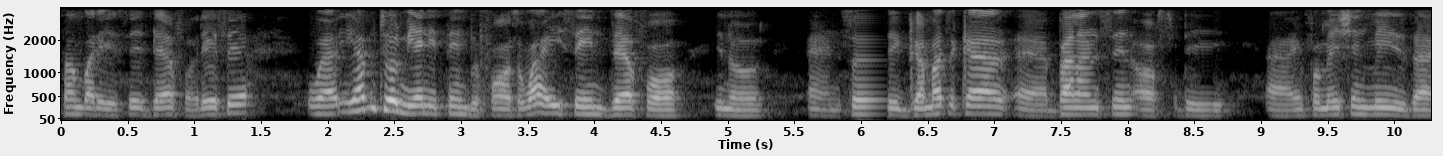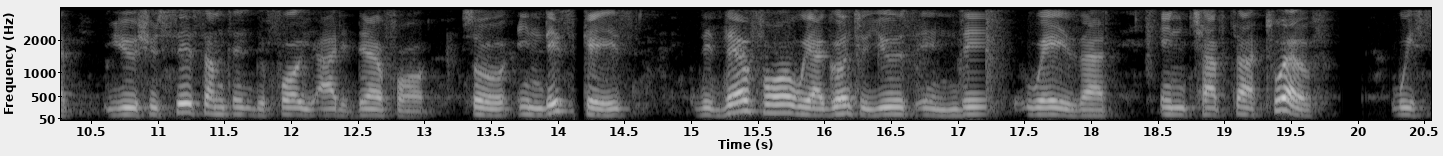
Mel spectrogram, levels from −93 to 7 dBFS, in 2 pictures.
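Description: At 1.36 s a short concealed packet loss lasts about 0.04 s. A few hundredths of a second of audio arrived too late, and the decoder extended the preceding sound to cover it, leaving a brief smear or wobble. On a spectrogram it shows as a thin blurred sliver with harmonics stretched flat.

From 5.98 to 6.21 s the sound turns into a fading buzz or hiss that never drops to silence, and then resumes further on with material missing. The likely cause is a long network dropout: nothing arrived for roughly a quarter second, and concealment filled the whole gap. The waveform shows a decaying repetitive stretch, and the spectrogram shows smeared, frozen bands.

Bursts of packet loss hit at 8.55 to 8.65 s, 14.11 to 14.21 s, and 17.09 to 17.23 s, the last about 0.13 s long. In each, consecutive packets were lost and the receiver held the last sound while turning it down. The result is a brief held buzz or fading hiss. 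On the waveform it appears as a tapering envelope, and on the spectrogram as horizontally streaked energy.

Throughout, the audio stops at 4 kHz, which fits narrowband G.711 telephone coding.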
